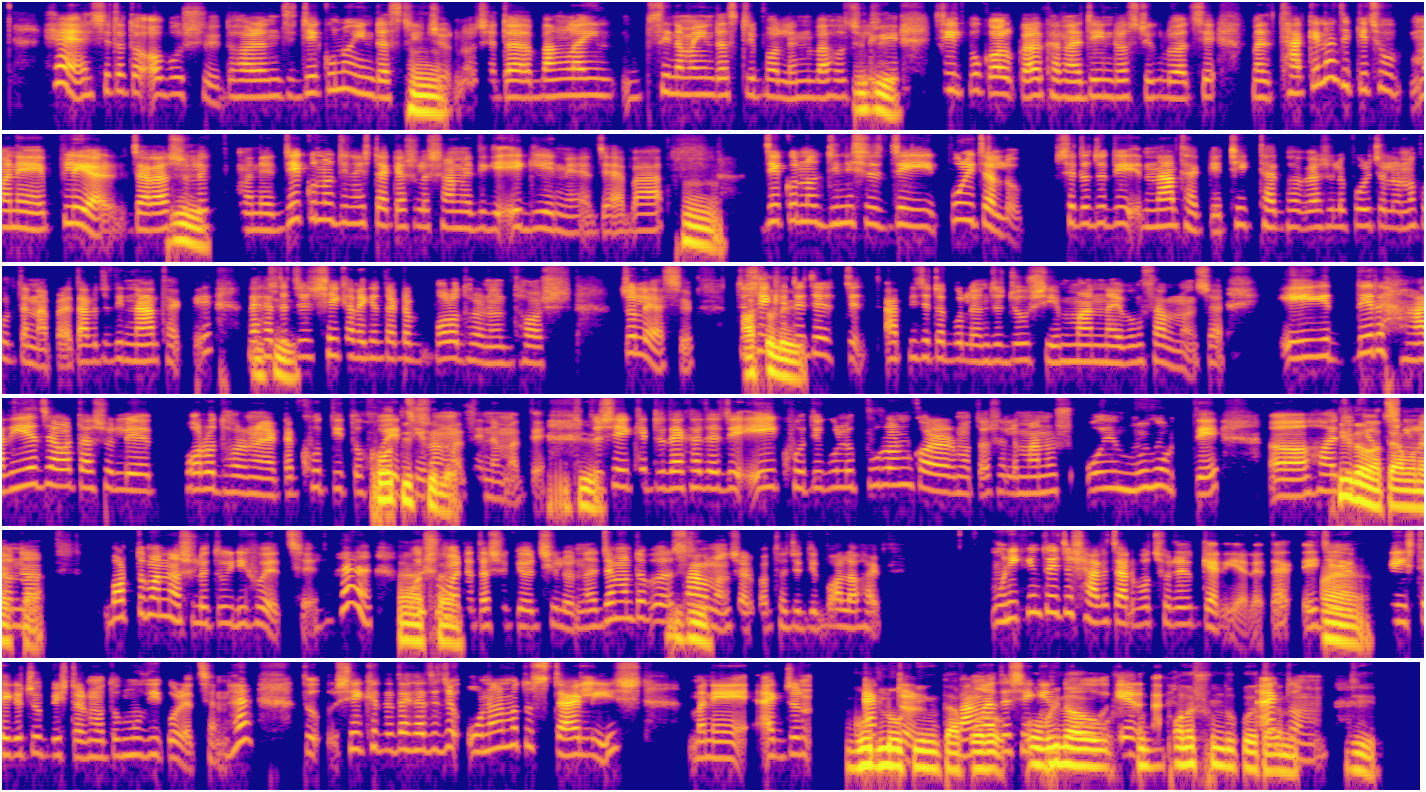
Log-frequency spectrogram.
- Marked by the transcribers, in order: in English: "প্লেয়ার"
- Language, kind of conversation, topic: Bengali, podcast, বাংলা সিনেমার নতুন ধারা সম্পর্কে আপনার মতামত কী?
